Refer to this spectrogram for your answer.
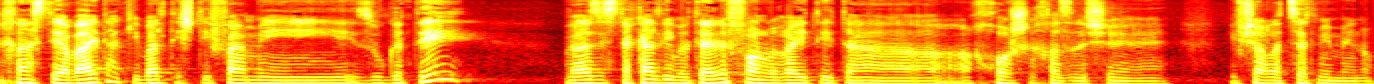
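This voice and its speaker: A man with a dark, mellow tone and a somewhat breathy medium-pitched voice speaks at a fairly slow pace with fairly even intonation and very even loudness, on a very clean recording with a silent background. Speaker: left-wing political commentator. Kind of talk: interview. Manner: emphatic.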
